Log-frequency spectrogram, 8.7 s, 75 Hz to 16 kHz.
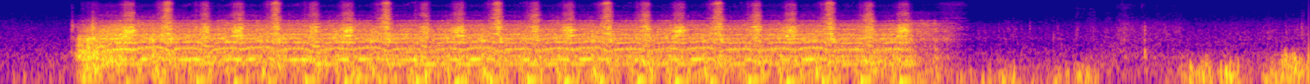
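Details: Ford 4000 diesel tractor, burnt and sitting 20+ years, with a faulty injection pump, bled and gravity-fed at full throttle: starter churns about six seconds at four to five even compressions a second, never firing; diesel leaking afterwards.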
